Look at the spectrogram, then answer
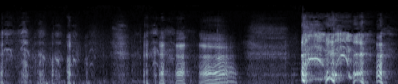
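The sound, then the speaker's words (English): A series of loud coughs in quick irregular bursts, some harsh and throaty, ending with a longer rough fit of coughing. “Uh-oh, I got a cough.”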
